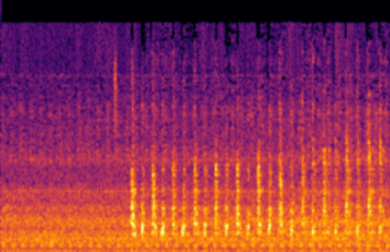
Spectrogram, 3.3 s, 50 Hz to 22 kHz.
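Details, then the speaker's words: 2007 Honda Odyssey at idle with EVAP codes for low/no purge flow (P0497), purge valve commanded: fast light ticking, two or three a second, over steady idle; sounds like a vacuum leak, cause suspected, not confirmed. "Hear that noise? Hopefully the camera picks it up, but it's that really rapid that Sounds like a vacuum leak."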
